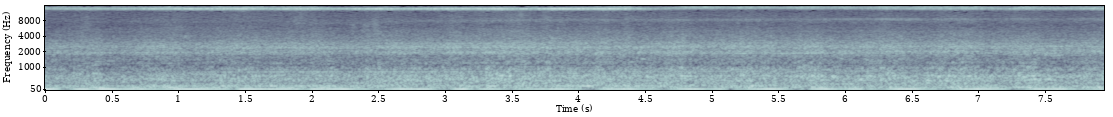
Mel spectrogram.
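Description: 6050-series electric train running at speed through a tunnel, heard from inside the carriage: a loud, steady rumble of wheels and running gear.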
